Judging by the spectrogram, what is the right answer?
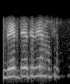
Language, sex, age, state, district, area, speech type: Urdu, female, 18-30, Bihar, Khagaria, rural, conversation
